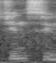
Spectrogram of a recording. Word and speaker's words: Ginsu: ginseng or ginseng shinsu all this time it was jinsu knives they've been saying it wrong eventually you're gonna have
